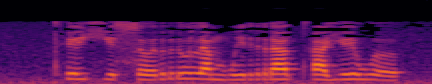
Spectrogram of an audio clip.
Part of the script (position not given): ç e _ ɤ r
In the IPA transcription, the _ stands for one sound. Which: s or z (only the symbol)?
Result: s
